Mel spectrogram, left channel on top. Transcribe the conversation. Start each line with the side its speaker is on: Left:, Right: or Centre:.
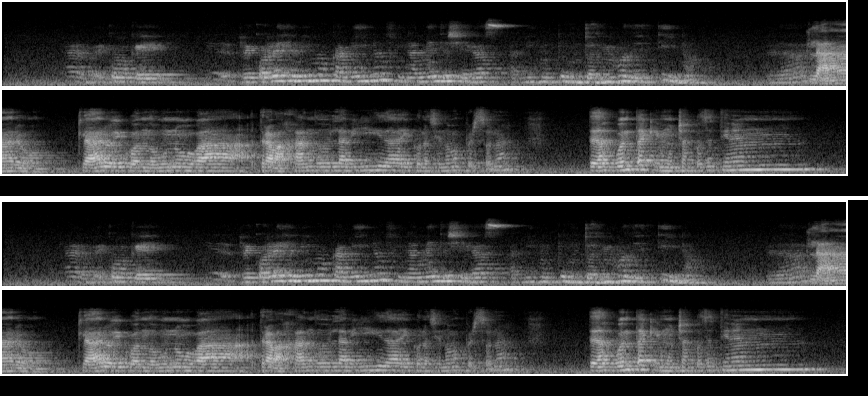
Right: Claro, es como que eh, recorres el mismo camino, finalmente llegas al mismo punto, <laughs> al mismo destino, ¿verdad?
Left: Claro, claro, y cuando
Right: Y
Left: uno va trabajando en la vida y conociendo más personas, te das cuenta que muchas cosas tienen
